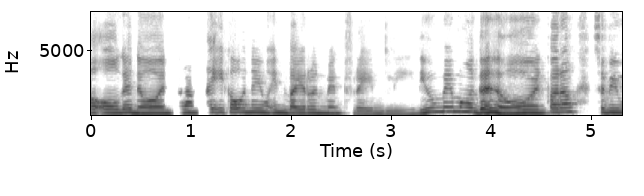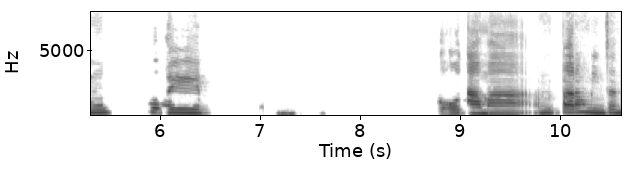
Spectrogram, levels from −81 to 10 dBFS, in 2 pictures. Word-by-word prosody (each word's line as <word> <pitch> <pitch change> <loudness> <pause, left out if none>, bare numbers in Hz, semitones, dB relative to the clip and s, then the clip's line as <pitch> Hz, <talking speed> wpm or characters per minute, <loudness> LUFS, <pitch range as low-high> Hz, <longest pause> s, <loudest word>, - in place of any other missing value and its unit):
oo, 250 0 +1
ganon 235 -3 +2
parang, 265 0 -1
"Ay 285 -1 -5
ikaw 285 +1 0
na 285 0 -1
'yong 265 -2 -2
environment 235 -3 -1
friendly." 185 -4 -10
'Di 240 - 0
mo 305 - -2
may 350 - -2
mga 340 -2 0
gano'n 250 -1 +5
parang 300 +2 +1 0.2
sabihin 280 -1 0
mo. - - +1 0.5
Bakit? 265 -4 -1 2.2
Oo 235 +1 -4
tama, 200 -3 +1 0.2
mm, 260 0 -4
parang 290 0 +3
minsan 260 -1 -1
255 Hz, 130 wpm, -19 LUFS, 230-280 Hz, 2.2 s, gano'n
